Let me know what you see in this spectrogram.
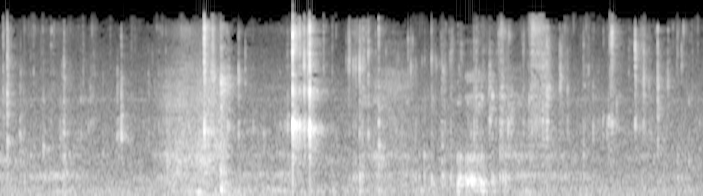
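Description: Close-miked eating of snow crab in sauce: wet chewing and lip-smacking with scattered sharp clicks at irregular times, the loudest about three seconds in.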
